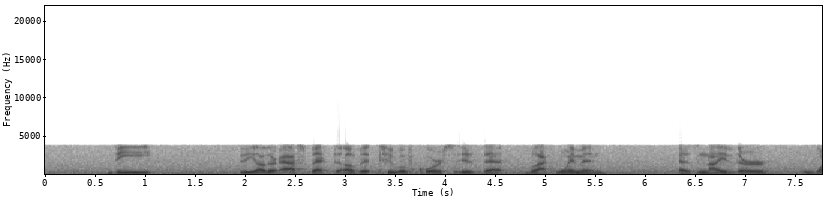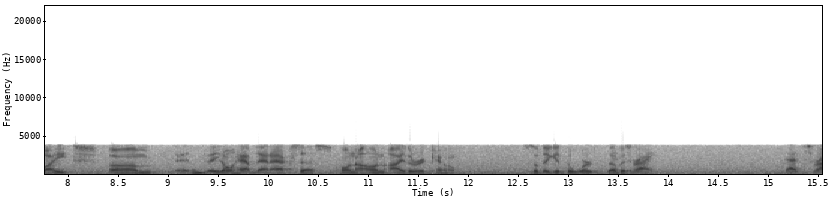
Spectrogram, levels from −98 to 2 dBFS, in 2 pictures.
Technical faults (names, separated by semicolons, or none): Bluetooth CVSD headset codec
